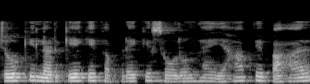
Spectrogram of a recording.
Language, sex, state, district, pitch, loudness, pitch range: Hindi, female, Bihar, Saharsa, 160 Hz, -18 LUFS, 145-170 Hz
